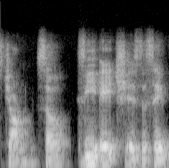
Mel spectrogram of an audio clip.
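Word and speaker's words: Zhang: kind of like J so like for example um Jang right that would be z h n g in English we probably pronounce it as like Zang or Jang but um in English in Chinese we pronounce it as Jang so zh is the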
